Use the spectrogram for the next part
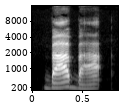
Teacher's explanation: Emphasis is on the first syllable.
